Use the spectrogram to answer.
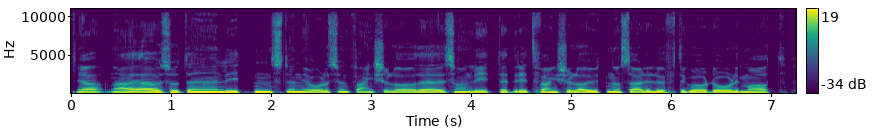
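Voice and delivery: ordinary talk

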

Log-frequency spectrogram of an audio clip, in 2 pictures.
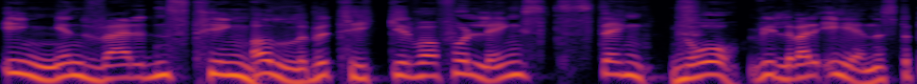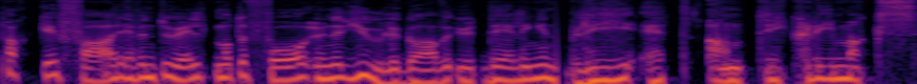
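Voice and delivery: plain reading voice

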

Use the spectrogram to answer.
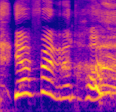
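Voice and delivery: high burst of laughter; giggling through the surprise; laughing. Real, not acted. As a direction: crack up mid-story. Laughing at stranger's hand.

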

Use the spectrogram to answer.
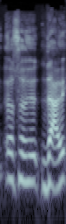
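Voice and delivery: usual speaking voice

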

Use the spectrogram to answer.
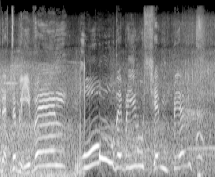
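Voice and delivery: high, slow, breathless tension; tense excitement. Real, not acted. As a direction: hold your breath on the result. Nail-biting moment.

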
